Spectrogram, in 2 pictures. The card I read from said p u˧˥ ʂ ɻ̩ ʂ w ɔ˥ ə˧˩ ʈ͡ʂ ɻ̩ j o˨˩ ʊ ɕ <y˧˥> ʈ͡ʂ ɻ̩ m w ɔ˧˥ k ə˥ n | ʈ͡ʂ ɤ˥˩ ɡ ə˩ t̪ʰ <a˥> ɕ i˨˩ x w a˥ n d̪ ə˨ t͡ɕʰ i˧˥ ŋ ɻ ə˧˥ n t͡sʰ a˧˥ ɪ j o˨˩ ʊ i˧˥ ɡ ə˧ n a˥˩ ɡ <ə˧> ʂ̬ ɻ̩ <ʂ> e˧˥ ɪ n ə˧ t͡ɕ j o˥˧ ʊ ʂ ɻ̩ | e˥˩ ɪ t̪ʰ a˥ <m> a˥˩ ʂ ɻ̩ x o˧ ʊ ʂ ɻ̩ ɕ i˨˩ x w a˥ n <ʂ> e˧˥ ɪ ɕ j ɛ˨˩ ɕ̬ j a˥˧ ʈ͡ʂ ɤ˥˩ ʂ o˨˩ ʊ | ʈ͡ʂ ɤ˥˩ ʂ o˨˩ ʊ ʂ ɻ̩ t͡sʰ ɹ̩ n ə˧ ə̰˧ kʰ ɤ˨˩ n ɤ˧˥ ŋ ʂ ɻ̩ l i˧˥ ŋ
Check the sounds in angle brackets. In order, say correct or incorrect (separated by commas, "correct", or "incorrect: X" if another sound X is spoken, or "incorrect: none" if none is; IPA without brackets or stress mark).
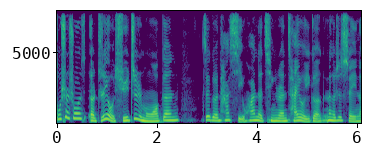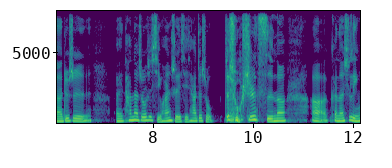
correct, correct, incorrect: ə˩, correct, incorrect: n, correct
